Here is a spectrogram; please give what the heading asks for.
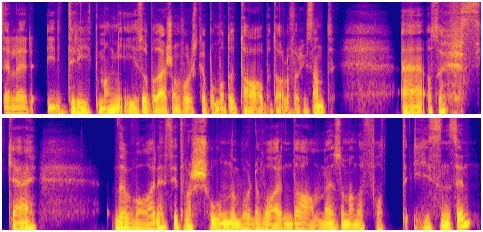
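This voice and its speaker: A man's voice: lowish voice, darkish tone, dry recording. A young man casually telling a story in a rambling way. He swears often and laughs as he goes.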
